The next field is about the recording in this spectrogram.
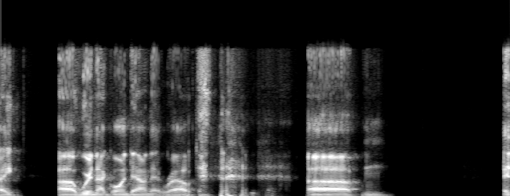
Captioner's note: chuckles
